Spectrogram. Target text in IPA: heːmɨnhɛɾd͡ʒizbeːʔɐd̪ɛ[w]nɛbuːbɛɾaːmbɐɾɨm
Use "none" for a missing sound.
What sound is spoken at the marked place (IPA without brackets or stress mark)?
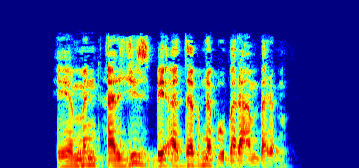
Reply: b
